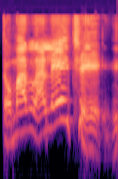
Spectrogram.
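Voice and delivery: put-on high, slow, loud baby wail. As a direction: cry for milk like a newborn. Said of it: "que decimos". (voz aguda de bebé pidiendo leche)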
